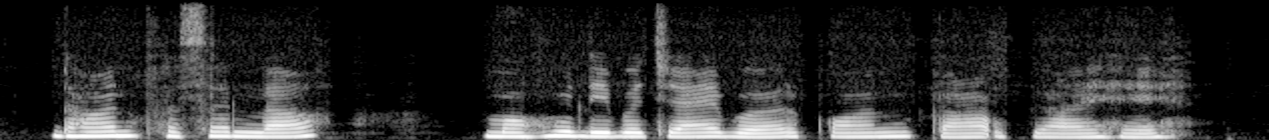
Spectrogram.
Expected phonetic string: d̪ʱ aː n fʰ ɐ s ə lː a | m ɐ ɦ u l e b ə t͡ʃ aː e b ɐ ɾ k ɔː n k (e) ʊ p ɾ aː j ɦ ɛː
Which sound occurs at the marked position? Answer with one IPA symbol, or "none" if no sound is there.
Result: a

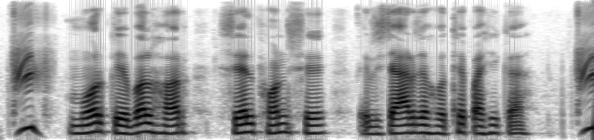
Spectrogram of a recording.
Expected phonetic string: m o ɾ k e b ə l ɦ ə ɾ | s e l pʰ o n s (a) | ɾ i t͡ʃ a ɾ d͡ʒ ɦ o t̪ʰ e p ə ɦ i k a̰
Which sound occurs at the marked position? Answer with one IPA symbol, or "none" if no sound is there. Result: e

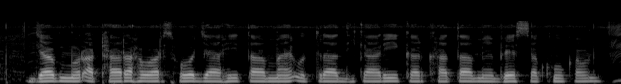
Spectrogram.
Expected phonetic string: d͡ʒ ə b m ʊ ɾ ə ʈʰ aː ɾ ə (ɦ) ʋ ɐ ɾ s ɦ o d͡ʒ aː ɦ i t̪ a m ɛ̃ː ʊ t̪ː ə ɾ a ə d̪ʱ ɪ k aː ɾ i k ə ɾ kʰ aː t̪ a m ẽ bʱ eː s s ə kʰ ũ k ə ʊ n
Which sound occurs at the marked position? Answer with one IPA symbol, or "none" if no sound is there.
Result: ɦ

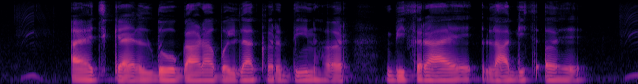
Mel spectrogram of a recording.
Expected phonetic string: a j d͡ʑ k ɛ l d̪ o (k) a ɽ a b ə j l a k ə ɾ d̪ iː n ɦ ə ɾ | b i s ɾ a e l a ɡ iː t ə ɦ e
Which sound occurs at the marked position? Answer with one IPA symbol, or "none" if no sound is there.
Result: ɡ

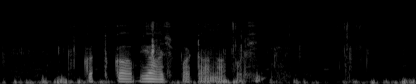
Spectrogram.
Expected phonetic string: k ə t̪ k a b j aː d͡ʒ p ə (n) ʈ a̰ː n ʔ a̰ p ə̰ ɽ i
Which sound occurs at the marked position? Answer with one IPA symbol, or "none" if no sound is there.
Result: none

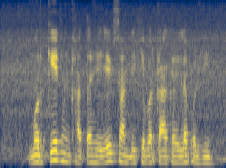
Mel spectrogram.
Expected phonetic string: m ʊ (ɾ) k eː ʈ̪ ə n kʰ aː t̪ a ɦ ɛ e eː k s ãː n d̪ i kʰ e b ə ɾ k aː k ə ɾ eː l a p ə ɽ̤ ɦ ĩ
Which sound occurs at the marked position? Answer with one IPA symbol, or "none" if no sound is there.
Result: ɾ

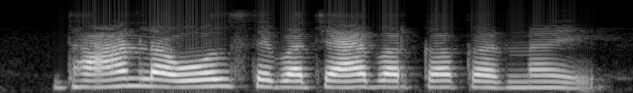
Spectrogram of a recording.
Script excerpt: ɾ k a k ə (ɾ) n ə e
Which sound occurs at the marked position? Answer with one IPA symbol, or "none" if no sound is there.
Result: ɾ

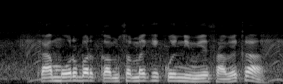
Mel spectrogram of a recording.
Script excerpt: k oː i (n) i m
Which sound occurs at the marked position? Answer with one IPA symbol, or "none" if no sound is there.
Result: n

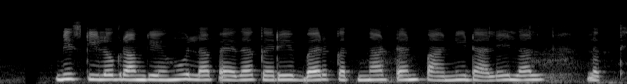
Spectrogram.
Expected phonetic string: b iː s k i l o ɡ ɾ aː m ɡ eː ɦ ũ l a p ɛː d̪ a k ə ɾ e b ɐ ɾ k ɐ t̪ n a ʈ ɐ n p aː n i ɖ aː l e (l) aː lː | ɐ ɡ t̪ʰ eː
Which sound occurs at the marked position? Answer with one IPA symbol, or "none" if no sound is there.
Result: l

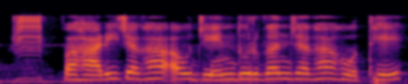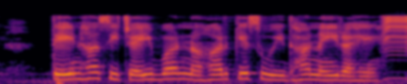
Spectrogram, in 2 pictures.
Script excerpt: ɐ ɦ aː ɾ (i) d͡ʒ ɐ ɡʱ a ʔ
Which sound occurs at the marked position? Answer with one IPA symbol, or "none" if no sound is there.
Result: i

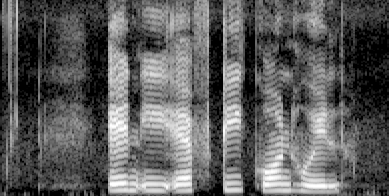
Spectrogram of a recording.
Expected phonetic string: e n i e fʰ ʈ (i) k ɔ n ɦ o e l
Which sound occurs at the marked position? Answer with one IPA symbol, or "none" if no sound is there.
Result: i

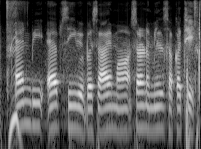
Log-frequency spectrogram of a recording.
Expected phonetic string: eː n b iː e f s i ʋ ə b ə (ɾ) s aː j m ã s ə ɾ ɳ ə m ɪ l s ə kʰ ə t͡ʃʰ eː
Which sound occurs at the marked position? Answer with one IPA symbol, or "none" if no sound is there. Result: none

